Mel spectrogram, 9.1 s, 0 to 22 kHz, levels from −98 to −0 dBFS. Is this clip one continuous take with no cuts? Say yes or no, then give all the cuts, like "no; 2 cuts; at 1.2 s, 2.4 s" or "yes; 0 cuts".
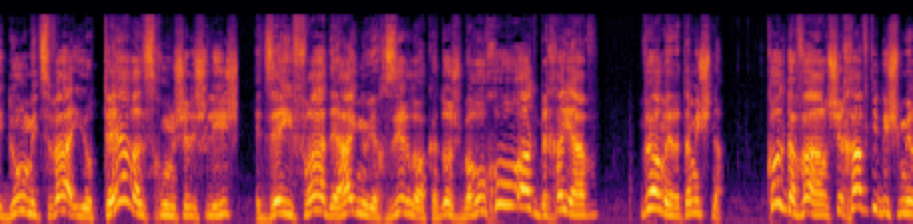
yes; 0 cuts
